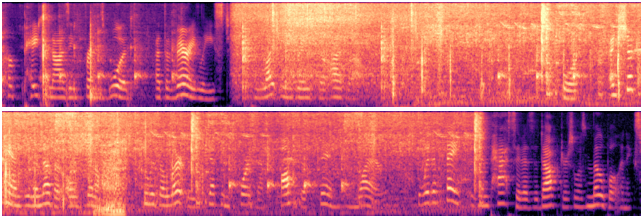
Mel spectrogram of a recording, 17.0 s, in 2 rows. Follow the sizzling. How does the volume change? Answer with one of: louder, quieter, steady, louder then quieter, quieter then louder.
quieter.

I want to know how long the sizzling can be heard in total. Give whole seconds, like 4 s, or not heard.
12 s.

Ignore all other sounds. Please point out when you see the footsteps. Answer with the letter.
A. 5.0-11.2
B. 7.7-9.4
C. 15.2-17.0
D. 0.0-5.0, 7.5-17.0
A.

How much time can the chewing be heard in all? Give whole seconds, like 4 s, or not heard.
2 s.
